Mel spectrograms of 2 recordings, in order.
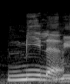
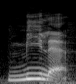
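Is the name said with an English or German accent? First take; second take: German; German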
